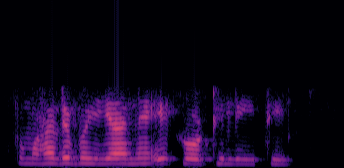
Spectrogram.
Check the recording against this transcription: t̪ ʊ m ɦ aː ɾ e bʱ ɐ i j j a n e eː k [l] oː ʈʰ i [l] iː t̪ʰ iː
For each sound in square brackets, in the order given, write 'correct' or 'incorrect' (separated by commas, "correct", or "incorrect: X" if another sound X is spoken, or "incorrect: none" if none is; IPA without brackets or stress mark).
incorrect: ɾ, correct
